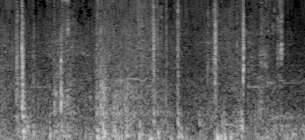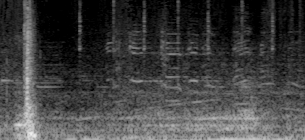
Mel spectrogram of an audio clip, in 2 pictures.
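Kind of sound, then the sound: vehicle, car interior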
